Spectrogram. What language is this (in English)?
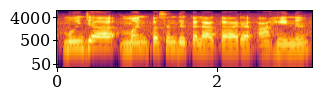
Sindhi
